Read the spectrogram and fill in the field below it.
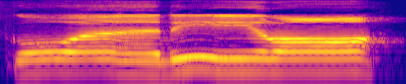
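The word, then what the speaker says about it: قواريرا: Jadi bacanya kalau berhenti di qawariro yang pertama. Kanat qawarira.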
